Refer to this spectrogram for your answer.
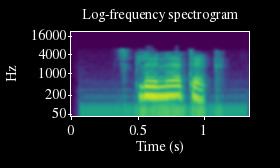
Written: splenetic

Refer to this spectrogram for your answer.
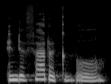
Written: indefatigable

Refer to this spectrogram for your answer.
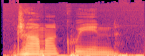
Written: drama queen

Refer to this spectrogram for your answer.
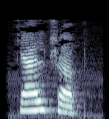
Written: caltrop

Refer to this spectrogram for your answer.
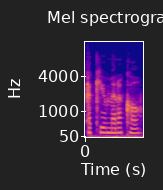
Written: ecumenical

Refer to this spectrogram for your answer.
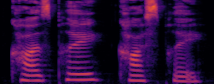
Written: cosplay

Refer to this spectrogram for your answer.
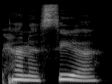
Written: panacea

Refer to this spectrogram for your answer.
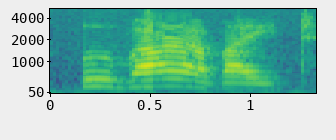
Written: uvarovite

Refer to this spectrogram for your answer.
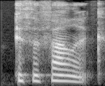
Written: ithyphallic

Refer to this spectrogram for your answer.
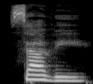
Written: savvy

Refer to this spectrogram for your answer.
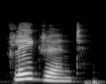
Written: flagrant

